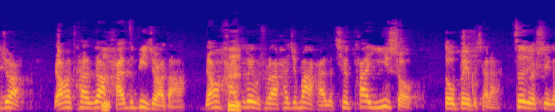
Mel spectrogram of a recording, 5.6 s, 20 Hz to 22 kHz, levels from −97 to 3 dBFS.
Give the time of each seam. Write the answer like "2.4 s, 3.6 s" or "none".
1.9 s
